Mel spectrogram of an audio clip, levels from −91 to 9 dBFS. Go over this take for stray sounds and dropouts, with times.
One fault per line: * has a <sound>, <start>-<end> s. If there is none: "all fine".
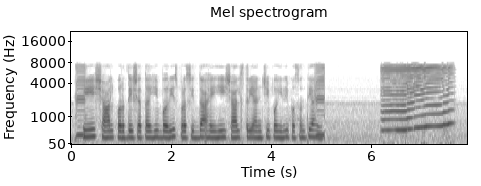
* has a squeak, 6.2-7.7 s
